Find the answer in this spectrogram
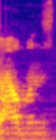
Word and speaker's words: almond: whites two regulars both both of you are using incorrect British English pronunciation it's almond Al like like an like a l m o n d almond almond but also none of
